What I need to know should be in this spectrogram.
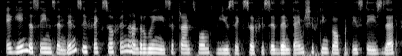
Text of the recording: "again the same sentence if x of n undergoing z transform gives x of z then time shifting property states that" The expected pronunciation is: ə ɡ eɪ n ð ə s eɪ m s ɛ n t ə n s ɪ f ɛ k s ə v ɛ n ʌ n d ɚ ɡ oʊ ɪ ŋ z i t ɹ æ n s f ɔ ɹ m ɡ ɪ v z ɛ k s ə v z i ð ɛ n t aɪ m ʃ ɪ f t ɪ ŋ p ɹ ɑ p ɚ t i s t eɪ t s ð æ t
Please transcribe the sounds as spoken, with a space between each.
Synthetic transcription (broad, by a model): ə ɡ eɪ n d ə s eɪ m s ɛ n t ə n s ɪ f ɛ k s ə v ɛ n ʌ n d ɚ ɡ oʊ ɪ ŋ s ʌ t ɹ æ n s f ɔ ɹ m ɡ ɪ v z ɛ k s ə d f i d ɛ n t aɪ m ʃ ɪ f t ɪ ŋ p ɹ ɑ p ɚ t i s t eɪ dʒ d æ t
